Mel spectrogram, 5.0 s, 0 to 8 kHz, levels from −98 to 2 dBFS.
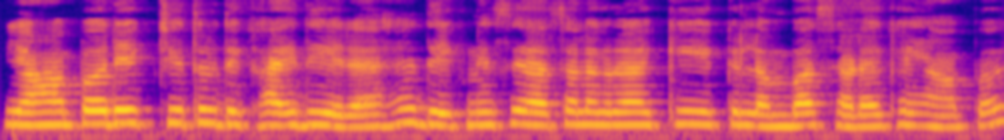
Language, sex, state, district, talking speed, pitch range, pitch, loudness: Hindi, female, Chhattisgarh, Kabirdham, 265 wpm, 220-245 Hz, 235 Hz, -15 LUFS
